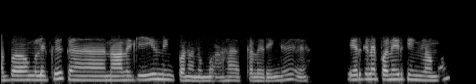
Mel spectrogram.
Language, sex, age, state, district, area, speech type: Tamil, female, 30-45, Tamil Nadu, Pudukkottai, urban, conversation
